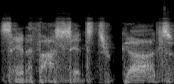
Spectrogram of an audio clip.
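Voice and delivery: whispered goblin creature voice. Narrating a sneak attack on a player, a goblin whispers: whispering goblin voice. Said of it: "a goblin voice whispers".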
